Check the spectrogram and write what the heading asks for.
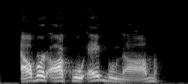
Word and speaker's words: Albert Okwuegbunam: And that's going to come because as we talked about before we started recording, Albert Okwuegbunam, which is how you're supposed to pronounce his name.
